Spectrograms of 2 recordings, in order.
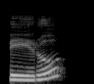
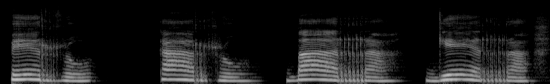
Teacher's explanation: No espanhol a gente tem mais curtinho, só um toquinho na língua, assim, rarara, ere, e mais vibrante, R.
